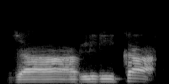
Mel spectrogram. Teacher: খাড়া জাবারকে একালিপ টেনে পড়তে হয়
